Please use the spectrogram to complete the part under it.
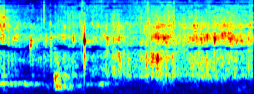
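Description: Garlic and pieces of red chilli sizzle in hot oil for a tempering for a thin safflower-leaf bhaji, a steady close, bright hiss with faint crackles and a light stir, no voices.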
